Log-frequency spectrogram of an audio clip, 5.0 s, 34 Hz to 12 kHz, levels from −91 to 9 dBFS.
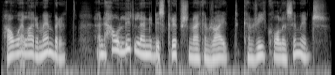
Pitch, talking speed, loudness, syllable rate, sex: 160 Hz, 205 wpm, -16 LUFS, 6.0 syllables/s, male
